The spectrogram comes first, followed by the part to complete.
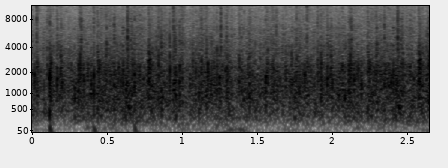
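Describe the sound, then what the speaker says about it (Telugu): A crowd at a children's stage event breaks into loud, sustained applause, dense clapping filling the space evenly from start to finish. "సో గట్టిగా చప్పట్లు."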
